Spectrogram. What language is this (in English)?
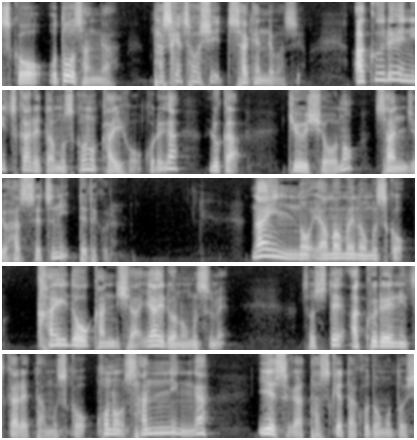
Japanese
